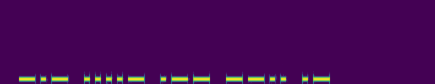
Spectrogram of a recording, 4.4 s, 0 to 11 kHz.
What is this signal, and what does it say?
Morse code, heard as a keyed tone, about 22 wpm, 700 Hz. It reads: K4WZA
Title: USA Callsign DE Callsign - 5 Characters - 22wpm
